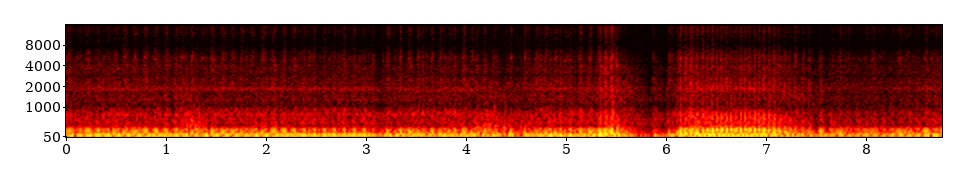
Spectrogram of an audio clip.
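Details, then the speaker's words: Suzuki Bandit 1200 SK4 four-cylinder after carb cleaning, fuel in tank, not yet warmed up: uneven idle, revs sag and stumble when the throttle opens before recovering; still bogging on acceleration, cause uncertain, to be retested warm. "unfortunately guys it still seems to be bogging down when you try and accelerate we're going to heat it up and see what happens"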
